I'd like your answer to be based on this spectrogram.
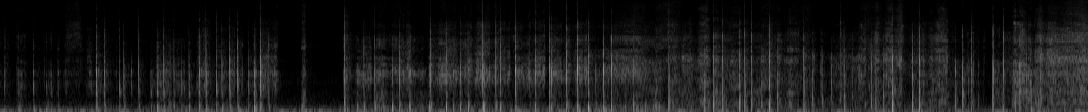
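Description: A small, hollow printed cardboard gift box is scratched and tapped with fingernails, giving dense, quick, dry clicks and rasping scratches with no lingering ring. A faint low hum sits underneath throughout.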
